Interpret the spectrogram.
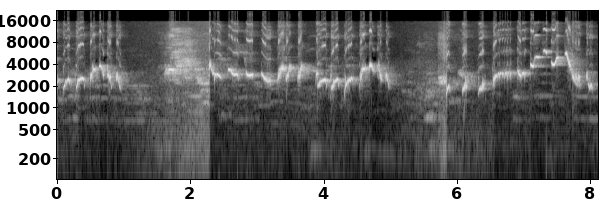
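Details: An orange-headed thrush sings in the morning, pouring out rapid varied phrases of bright whistles and chips. A short harsh burst breaks in near the start and again around the sixth second.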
